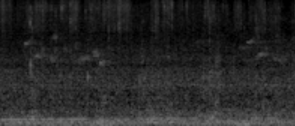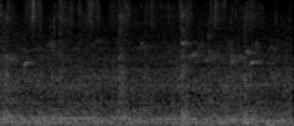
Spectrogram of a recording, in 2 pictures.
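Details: A donkey at Yuki Park Zoo in Kofu, Japan, chewing with steady crunching and grinding sounds from its jaws.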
